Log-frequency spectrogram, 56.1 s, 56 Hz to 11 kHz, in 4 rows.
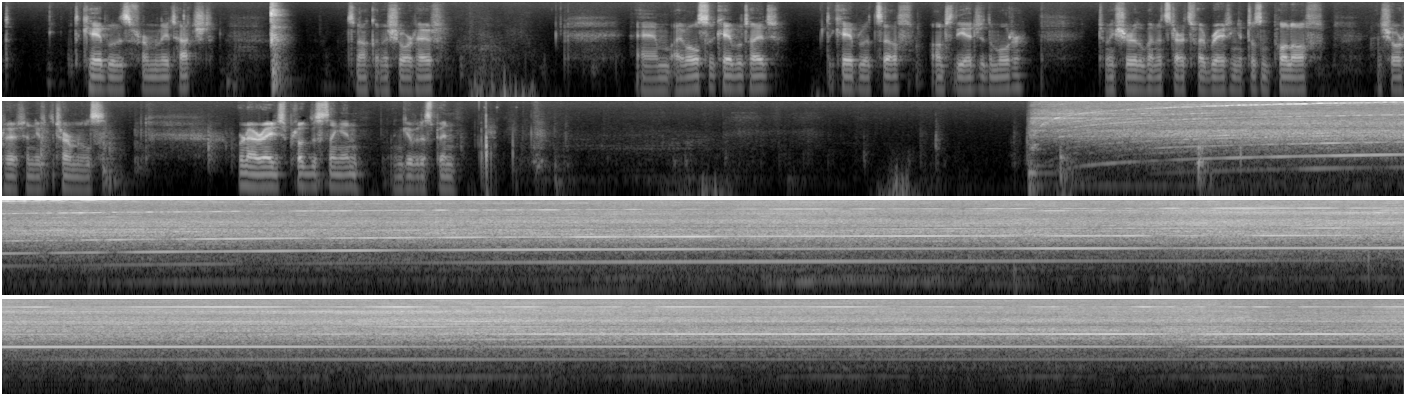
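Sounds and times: electric motor whining: 24.3s - 56.0s.

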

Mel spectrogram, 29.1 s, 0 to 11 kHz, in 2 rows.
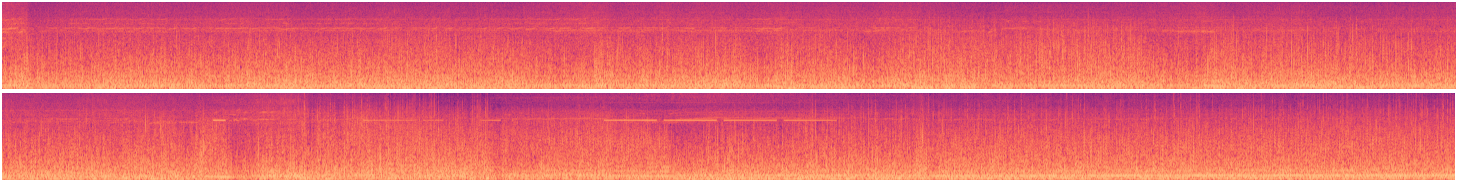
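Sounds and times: drone motors humming: 0.0s - 29.0s
wind noise on microphone: 0.0s - 29.0s.

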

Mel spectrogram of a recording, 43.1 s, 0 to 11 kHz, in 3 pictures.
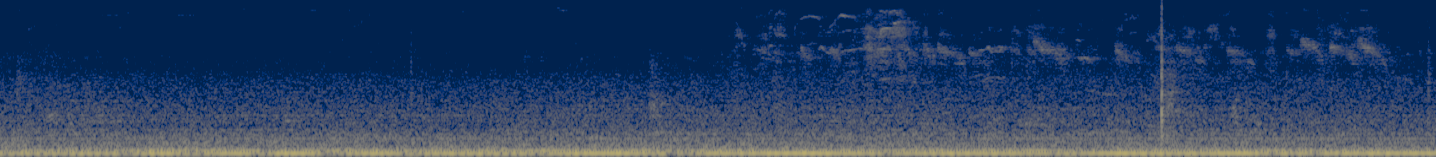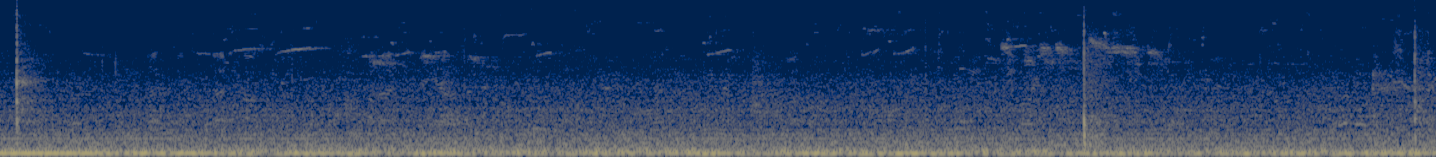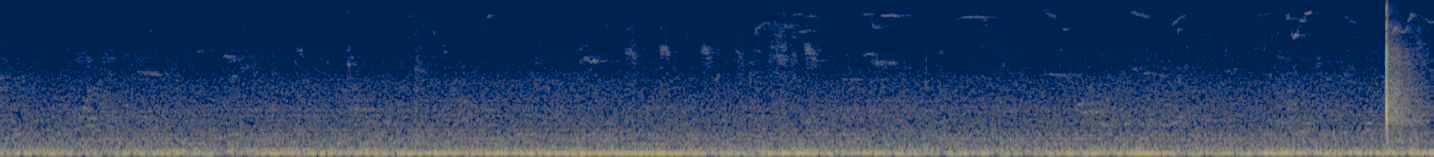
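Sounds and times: steady low rumble: 0.0s - 28.0s
birds chirping: 0.0s - 43.0s
baseball bat cracks: 11.6s - 12.0s, 14.3s - 14.8s, 42.6s - 43.0s.

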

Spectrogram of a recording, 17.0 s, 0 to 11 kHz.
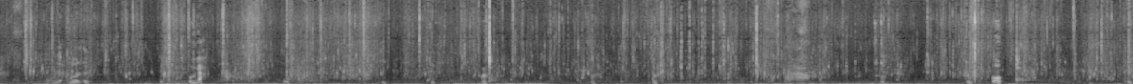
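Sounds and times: muddy water splashing: 0.0s - 17.0s
fish flapping in water: 1.4s - 17.0s.

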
